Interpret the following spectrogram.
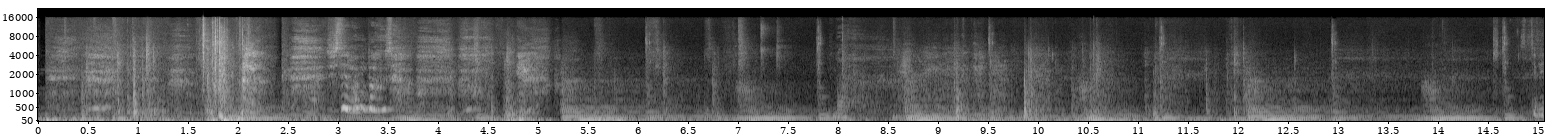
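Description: Low, slowly pulsing horror-film score, a deep drone that swells and fades every second and a half or so. In the first few seconds there are several sharp knocks and a woman's tearful voice.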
